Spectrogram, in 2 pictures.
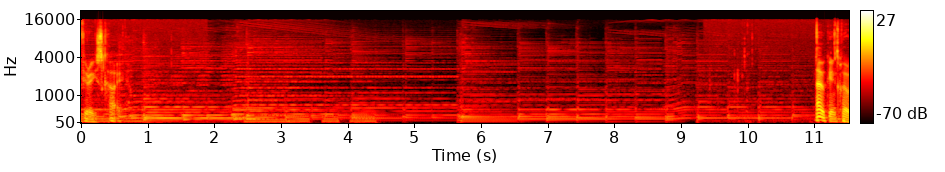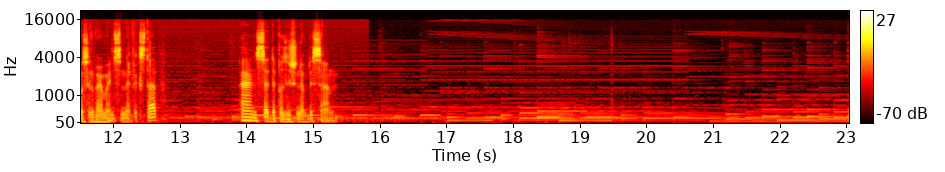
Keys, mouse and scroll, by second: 2.9 click, 6.3 click, 8.8 click, 10.7-12.1 alt+middle drag, 12.6 w, 13.4-15.1 drag, 15.5-16.3 alt+middle drag, 16.6-17.7 alt+middle drag, 18.7-22.0 drag.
